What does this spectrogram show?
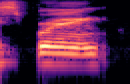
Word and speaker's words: Xpring: adoption and exports actually spring X is silent i ce o--'s have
